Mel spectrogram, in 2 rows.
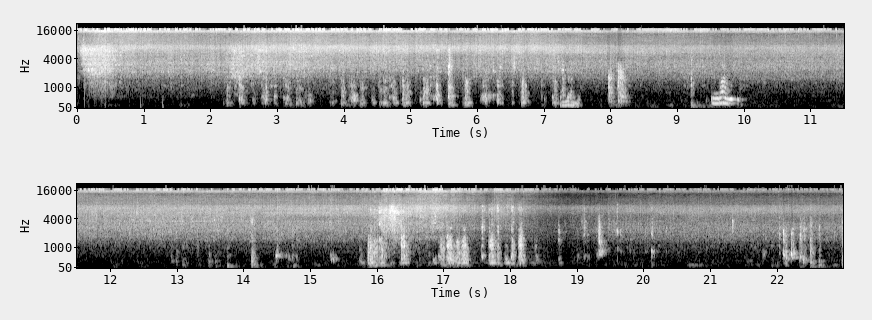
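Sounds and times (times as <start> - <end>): curry sizzling in a pan: 0.0 - 23.0
spatula scraping a pan: 2.1 - 8.1, 14.4 - 19.8.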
